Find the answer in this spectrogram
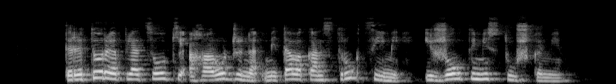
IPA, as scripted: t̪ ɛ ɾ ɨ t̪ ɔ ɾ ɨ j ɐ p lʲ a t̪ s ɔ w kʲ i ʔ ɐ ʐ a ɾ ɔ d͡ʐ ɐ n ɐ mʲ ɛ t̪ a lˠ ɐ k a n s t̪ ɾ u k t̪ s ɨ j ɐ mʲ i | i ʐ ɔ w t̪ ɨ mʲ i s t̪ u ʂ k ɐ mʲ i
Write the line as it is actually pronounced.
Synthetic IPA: t̪ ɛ ɾ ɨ t̪ ɔ ɾ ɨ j ɐ p lʲ a t̪ s ɔ w kʲ i ʔ ɐ ɣ a ɾ ɔ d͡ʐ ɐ n ɐ mʲ ɛ t̪ a lˠ ɐ k a n s t̪ ɾ u k t̪ s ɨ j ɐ mʲ i | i ʐ ɔ w t̪ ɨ mʲ i s t̪ u ʂ k ɐ mʲ i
